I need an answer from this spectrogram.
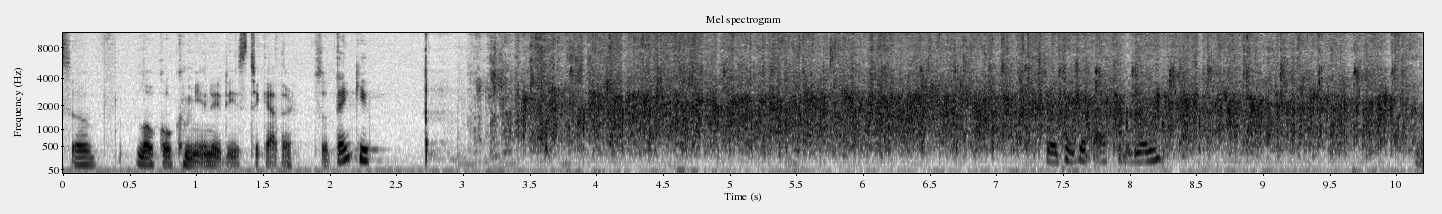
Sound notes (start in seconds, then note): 3.0 audience applauding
